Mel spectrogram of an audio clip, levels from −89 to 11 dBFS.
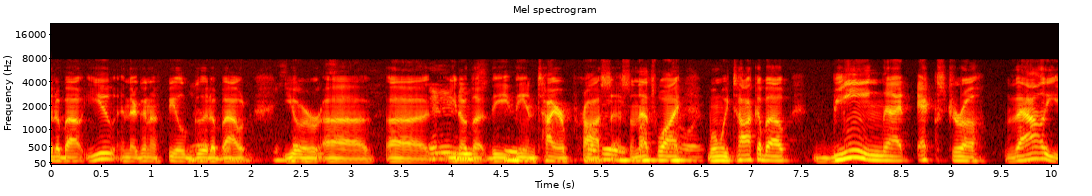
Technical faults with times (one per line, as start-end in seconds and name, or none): none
